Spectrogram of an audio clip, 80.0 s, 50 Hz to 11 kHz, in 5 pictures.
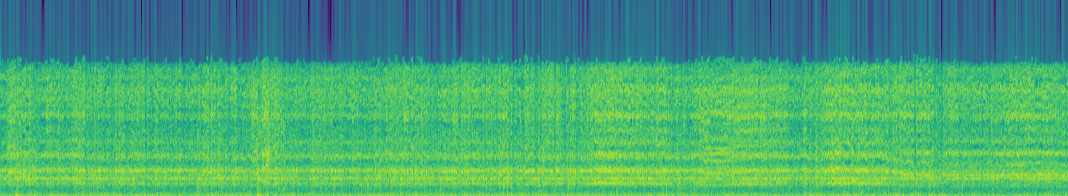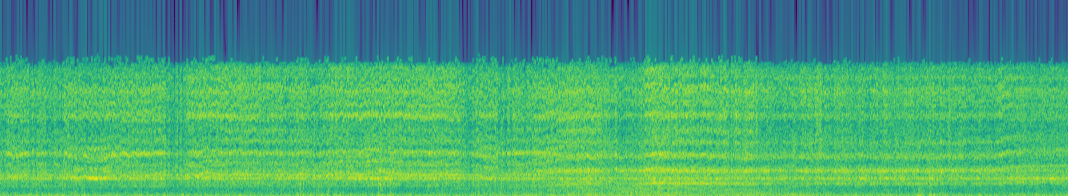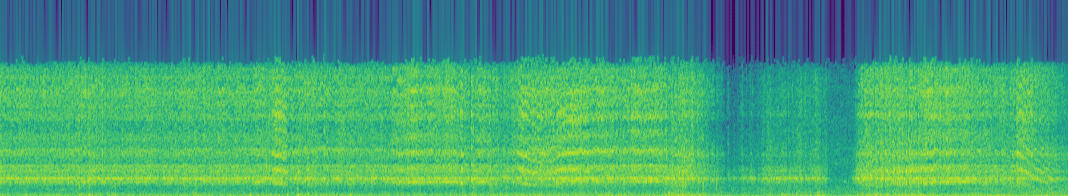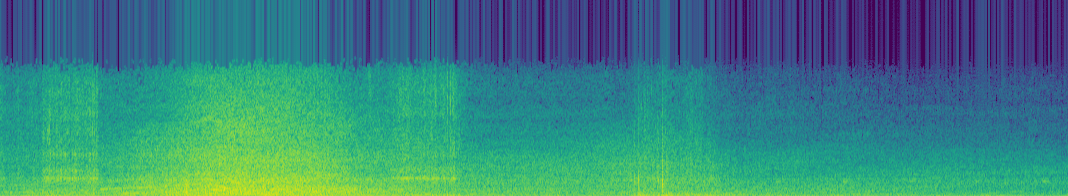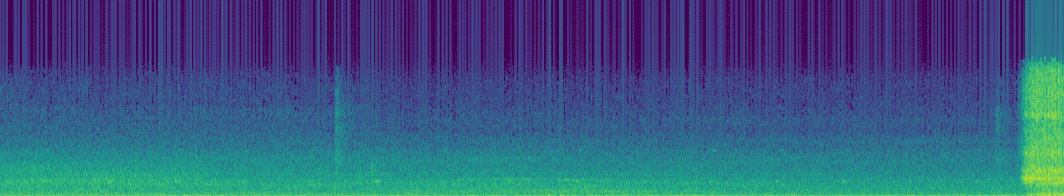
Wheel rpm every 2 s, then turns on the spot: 200, 200, 200, 200, 200, 200, 200, 160, 160, 160, 160, 160, 190, 200, 200, 210, 230, 230, 230, 230, 220, 60, 110, 160, 20, 0, 30, 10, 0, 0, 0, 0, 0, 0, 0, 0, 0, 0, 0, 30.
48-50 54-56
